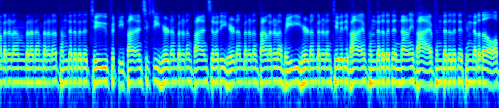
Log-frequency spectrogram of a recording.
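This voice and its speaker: A man working as a livestock auctioneer, calling bids in a rapid rolling chant full of repeated filler words. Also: mid-range voice, a little mellow, smooth, dry recording. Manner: rolling, repetitive filler-word patter between bids.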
